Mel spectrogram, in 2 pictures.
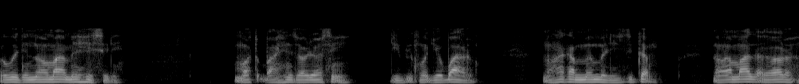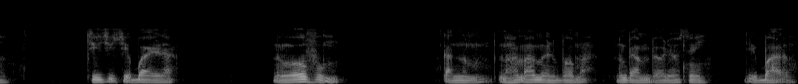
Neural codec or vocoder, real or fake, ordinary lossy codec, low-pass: none; real; Opus, 24 kbps; 5.4 kHz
